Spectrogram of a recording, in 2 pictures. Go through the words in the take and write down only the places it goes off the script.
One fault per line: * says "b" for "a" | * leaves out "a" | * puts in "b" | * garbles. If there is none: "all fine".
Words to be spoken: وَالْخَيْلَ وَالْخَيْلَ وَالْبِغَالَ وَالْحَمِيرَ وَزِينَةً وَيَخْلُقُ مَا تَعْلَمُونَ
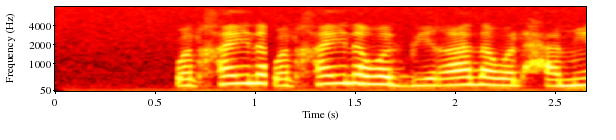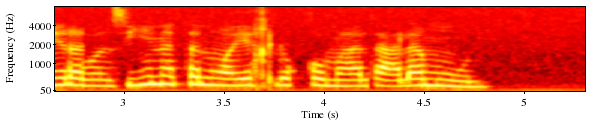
all fine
